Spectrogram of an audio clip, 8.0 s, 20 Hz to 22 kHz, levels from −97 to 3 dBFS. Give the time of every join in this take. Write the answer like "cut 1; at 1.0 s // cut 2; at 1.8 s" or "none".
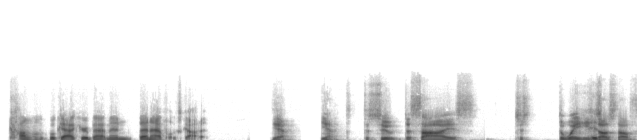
none

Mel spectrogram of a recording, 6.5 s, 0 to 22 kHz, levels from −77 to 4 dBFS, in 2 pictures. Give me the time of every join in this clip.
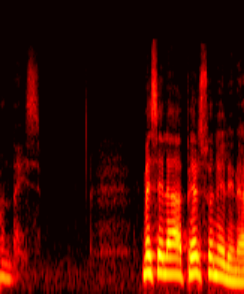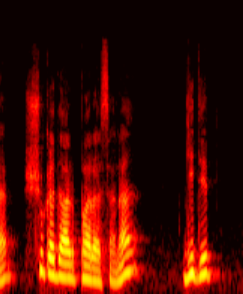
cut 1; at 3.5 s

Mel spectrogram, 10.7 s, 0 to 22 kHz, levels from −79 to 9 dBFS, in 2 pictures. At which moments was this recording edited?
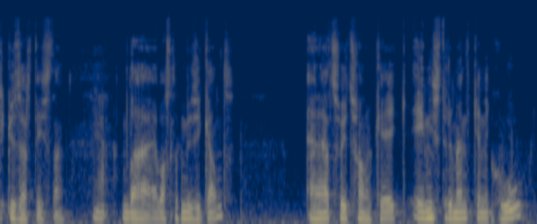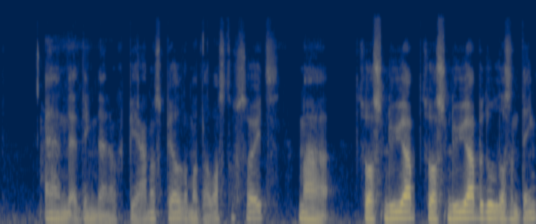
cut 1; at 1.8 s // cut 2; at 4.9 s // cut 3; at 8.2 s // cut 4; at 9.5 s

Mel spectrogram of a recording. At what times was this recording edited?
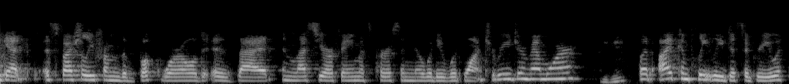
none

